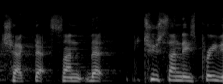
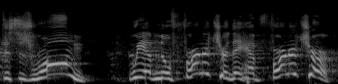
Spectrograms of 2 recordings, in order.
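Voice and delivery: higher, louder livid protest; livid wife; 8 semitones higher, 4 dB louder than usual. Retold or imitated. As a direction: voice the wife's outrage, pitched up. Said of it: "my wife was livid".

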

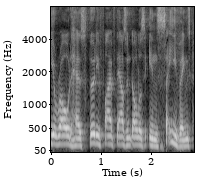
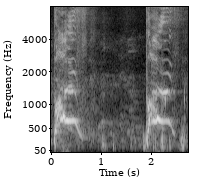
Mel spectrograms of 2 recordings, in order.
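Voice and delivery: shocked outcry. Acted. Preacher reacting to God asking for both bills, high shocked cry. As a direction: cry out in disbelief.

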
